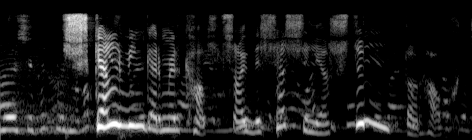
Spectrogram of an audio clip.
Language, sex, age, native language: Icelandic, male, 11, Icelandic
